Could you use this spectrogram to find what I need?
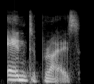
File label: "enterprise", Indian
